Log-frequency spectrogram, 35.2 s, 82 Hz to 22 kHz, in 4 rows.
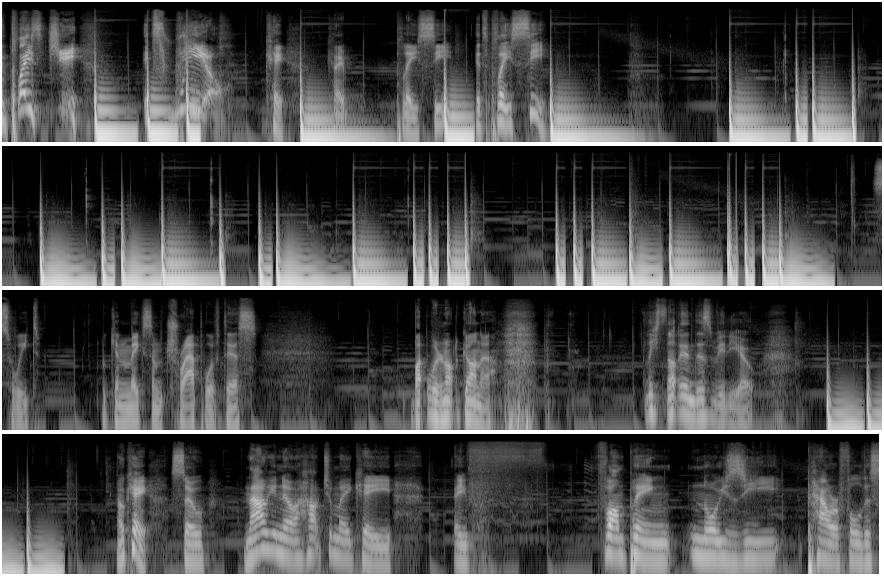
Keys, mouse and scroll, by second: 2.2 Page_Down, 18.8 click, 19.7 g, 20.1 ctrl+scroll down 2, 20.8 ctrl+scroll up 2, 21.1 ctrl+d, 22.2 g, 24.3 click, 25.2 ], 26.0 l, 27.4 l, 27.8 space, 28.2 scroll down 1, 28.5-29.9 scroll up 1.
